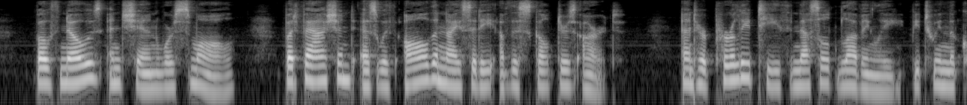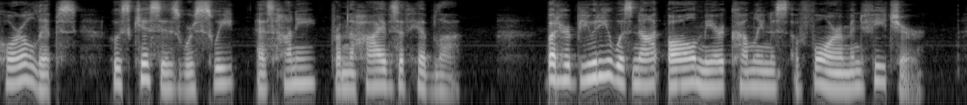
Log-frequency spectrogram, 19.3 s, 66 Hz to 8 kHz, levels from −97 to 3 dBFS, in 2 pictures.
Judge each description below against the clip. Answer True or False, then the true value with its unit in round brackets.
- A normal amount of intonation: True (3.4 semitones)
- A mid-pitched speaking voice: True (165 Hz)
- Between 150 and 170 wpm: True (155 wpm)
